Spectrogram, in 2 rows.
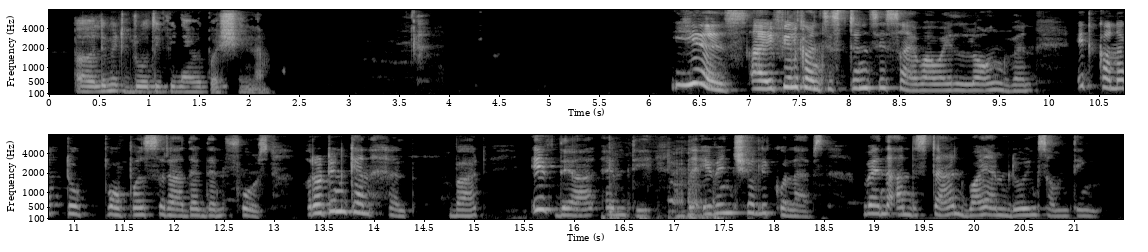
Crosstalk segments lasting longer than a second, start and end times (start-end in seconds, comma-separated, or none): none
